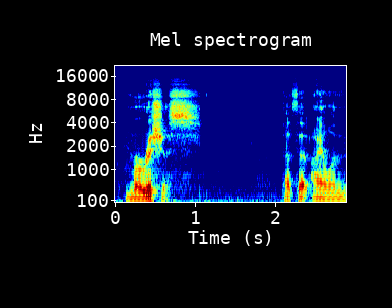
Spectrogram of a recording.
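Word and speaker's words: Mauritius: then we have and this is an interesting pronunciation morius morius I know it doesn't look like it but it's morius that's that Island right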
